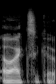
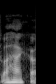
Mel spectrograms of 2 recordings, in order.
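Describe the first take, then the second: First: "Oaxaca" said oh-AX-a-ka; "Oaxaca" as oh-AKS-uh-kuh; mistaken pronunciation. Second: "Oaxaca" said wa-HA-ka; "Oaxaca" as wuh-HAH-kuh; correct pronunciation. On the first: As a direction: say "Oaxaca" as spelled, with a hard X. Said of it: "I thought it was, like". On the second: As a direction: say "Oaxaca" with a silent X, starting with a W. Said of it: "was pronounced Oaxaca". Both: Shown as a demonstration.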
